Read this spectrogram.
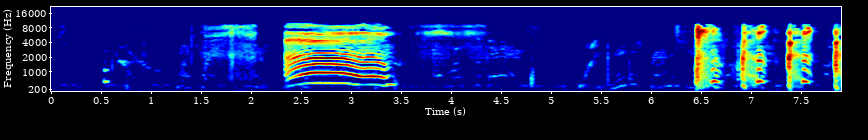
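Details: Whooping cough (pertussis) in a 19-month-old: a long tonal cry, then a rapid run of about five harsh, choking coughs; little whoop and mostly choking cough; diagnosis took four weeks.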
